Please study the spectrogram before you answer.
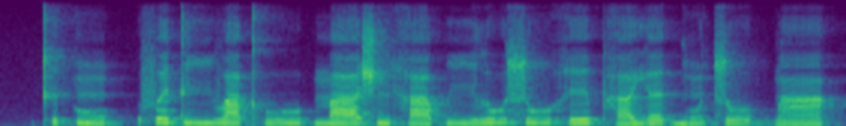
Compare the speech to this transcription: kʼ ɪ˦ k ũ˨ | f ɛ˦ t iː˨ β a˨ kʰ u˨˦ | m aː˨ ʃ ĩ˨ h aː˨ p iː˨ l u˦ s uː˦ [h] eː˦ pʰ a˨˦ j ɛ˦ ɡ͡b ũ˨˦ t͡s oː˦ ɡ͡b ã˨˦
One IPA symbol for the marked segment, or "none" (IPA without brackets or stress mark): h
